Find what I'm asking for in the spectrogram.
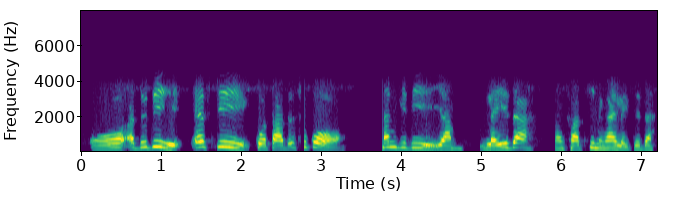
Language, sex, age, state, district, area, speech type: Manipuri, female, 60+, Manipur, Senapati, rural, conversation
